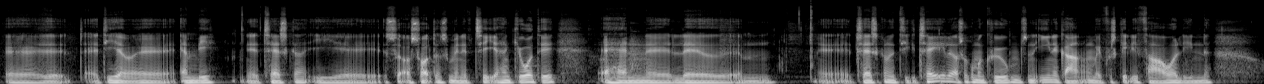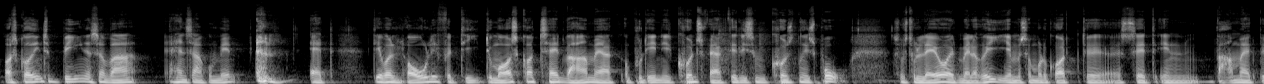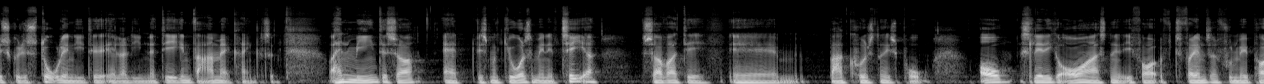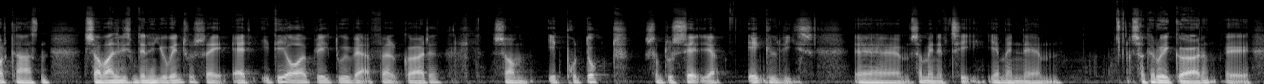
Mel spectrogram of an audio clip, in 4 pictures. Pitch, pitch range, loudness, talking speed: 90 Hz, 80-100 Hz, -17 LUFS, 190 wpm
